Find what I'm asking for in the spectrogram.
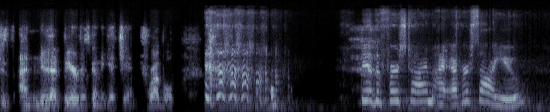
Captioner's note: laughs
